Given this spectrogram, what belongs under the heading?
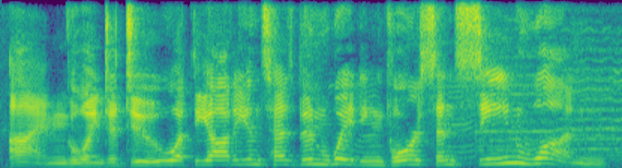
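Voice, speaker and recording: A man's voice: high voice, expressive, measured pace, fairly bright tone, faint music behind. A man voicing a proud, menacing villainess puppet with theatrical, emphatic declarations in a comedy parody. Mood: menacing triumph.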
